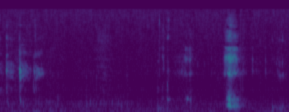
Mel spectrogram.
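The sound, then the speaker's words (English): A small, short burp into a microphone sounds once, a brief throaty burst that stands out over faint mouth noises and soft breathy sounds. “I just burped just a little bit there.”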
